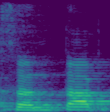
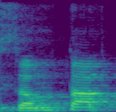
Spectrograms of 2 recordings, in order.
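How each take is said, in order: First: The nasal before t sounds like n. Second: The nasal before t sounds like m. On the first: The speaker calls it right. "तर संताप करणार आहे" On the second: The speaker calls it wrong. "मग तुम्ही समताप करणार आहे का संताप करणार आहे?"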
